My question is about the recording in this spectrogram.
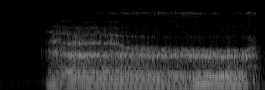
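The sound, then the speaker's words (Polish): A girl growls like a dog in one sustained, rough, guttural rumble lasting about two seconds, loud, with no other talking. “Słuchaj, dziewczyna, dziewczyna za ciebie, zaczyna na ciebie warczyć jak pies.”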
